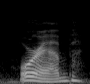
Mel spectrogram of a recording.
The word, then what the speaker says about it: Horeb: And he led the flock to the back of the desert and came to Horeb, the mountain of God. Is that how you say it? H-O-R-E-B.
